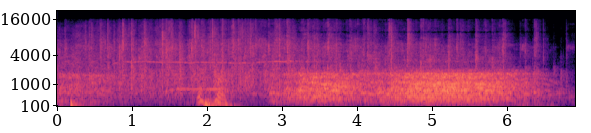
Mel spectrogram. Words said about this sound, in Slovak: Dobre, tlieskajte mi, mám to rád.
